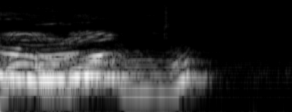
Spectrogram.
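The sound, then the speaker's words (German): A voice imitates a tape rewinding with a short, warbling, wavering vocal sweep that slides up and down in pitch, fairly loud, then fades out after about a second. “Okay, lass uns zurückspulen, damit es so klingt, als hätte ich es zum ersten Mal richtig hingekriegt.”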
